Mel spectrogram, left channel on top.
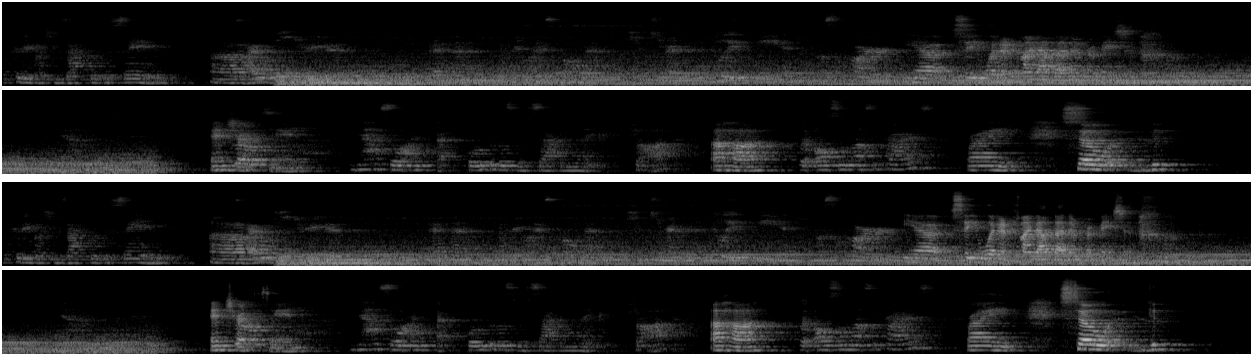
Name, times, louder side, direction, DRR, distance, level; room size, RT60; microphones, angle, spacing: voice 1, 0.0-1.7 2.3-3.5 4.3-8.9 9.5-10.1 13.0-13.4 14.8-18.4 18.7-19.3 20.5-21.7 23.3-23.5 23.7-24.0, equal, 15° right, -8 dB, 0.9 m, -46 dB
voice 2, 2.1-2.7 9.0-11.8 14.6-14.9 15.2-15.4 19.6-20.1 22.1-24.0, right 4 dB, 85° right, 3 dB, 0.4 m, -34 dB
sound 1, 2.7-14.0, left 1 dB, 30° left, 0.7 m, -39 dB
3.0 x 2.1 x 2.6 m, 1.1 s
head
